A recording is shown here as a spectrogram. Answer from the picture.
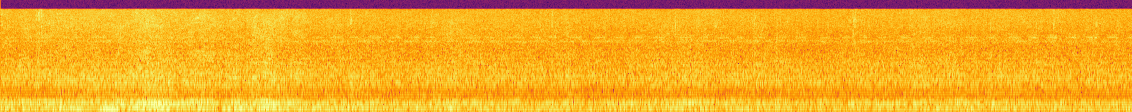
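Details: Natural buzzing of a bee swarm out of its hive: a thick, constant drone, louder in the first two seconds as bees pass near, then settling into an even hum.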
